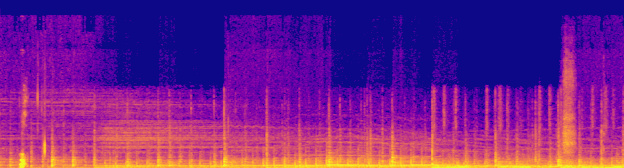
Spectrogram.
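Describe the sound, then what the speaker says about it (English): A dog barks and yips in the background, short scattered barks over a steady low hum, faint and intermittent rather than loud. "I need the dog to shut up"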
